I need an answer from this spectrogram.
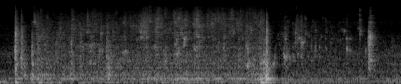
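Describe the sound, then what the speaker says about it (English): A small shower sprayer in an RV bathroom runs water in a steady hiss with splashes and a few drips, close by, no voices. "We got a little sprayer. This thing works. On and off valve back there. Shower works."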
